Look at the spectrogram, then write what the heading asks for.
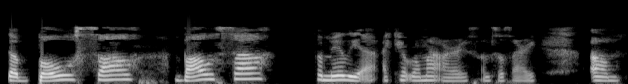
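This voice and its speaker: With a medium-pitched, slightly rough voice, a young woman speaks chattily in a podcast style, self-deprecating and often saying um or starting over. The close-mic home recording is dull and lo-fi with no echo, and the screen is blank.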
